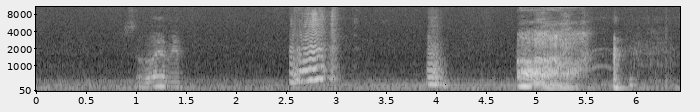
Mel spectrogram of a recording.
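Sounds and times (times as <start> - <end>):
speech: 1.0 - 1.6
series of squeaky, blurting and sputtering farts: 2.5 - 3.1, 3.9 - 4.2.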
